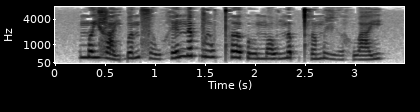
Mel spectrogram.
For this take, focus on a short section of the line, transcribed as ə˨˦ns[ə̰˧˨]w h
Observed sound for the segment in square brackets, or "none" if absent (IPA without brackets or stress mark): ə̤˨˩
